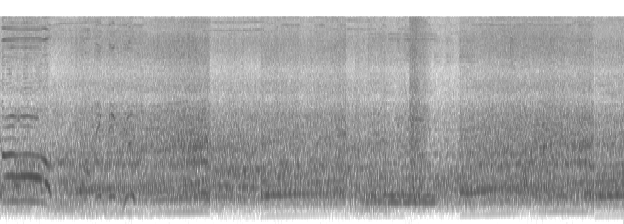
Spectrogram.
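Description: A car engine hums steadily as a car drives along a road.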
